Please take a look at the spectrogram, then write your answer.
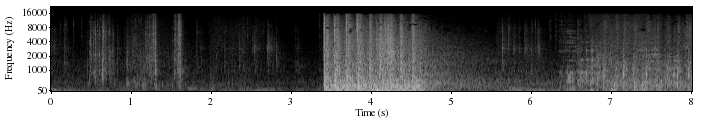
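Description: Rapid bursts of automatic gunfire in a solo shooter video game, including an AK rifle, crackle in short volleys followed by a loud sustained stretch of shooting, then more fire after a brief lull.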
